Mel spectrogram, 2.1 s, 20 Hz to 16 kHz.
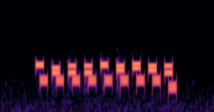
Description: Multi-frequency trunk signalling (R2, with the far end's replies), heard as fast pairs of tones, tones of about 80 ms. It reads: 024405954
